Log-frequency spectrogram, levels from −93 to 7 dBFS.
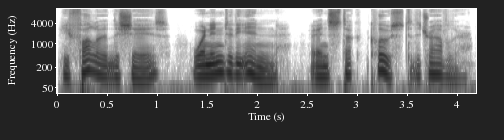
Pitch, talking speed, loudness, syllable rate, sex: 115 Hz, 200 wpm, -19 LUFS, 6.0 syllables/s, male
